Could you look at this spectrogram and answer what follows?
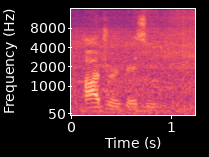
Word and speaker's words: Roger Gracie: a famous uh gjc player named Roger or hoder Gracie spelled Roger Gracie um yeah so I don't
